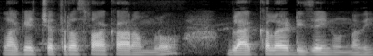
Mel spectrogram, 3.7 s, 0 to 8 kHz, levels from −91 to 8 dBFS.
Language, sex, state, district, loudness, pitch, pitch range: Telugu, male, Telangana, Hyderabad, -19 LUFS, 110 Hz, 105-115 Hz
